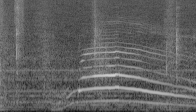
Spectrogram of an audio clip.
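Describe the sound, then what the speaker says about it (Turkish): A single long, drawn-out cat meow in Minecraft rises and then slowly falls, clear and close against a quiet background. "Kedi sesleri geliyor lan."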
